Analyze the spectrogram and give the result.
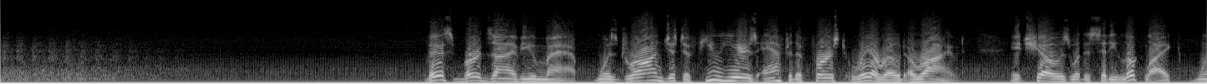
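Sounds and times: steam train rumbling: 0.0 - 2.0.

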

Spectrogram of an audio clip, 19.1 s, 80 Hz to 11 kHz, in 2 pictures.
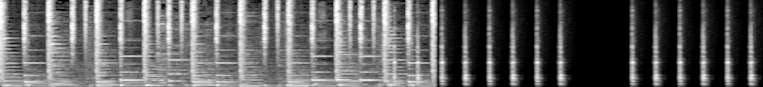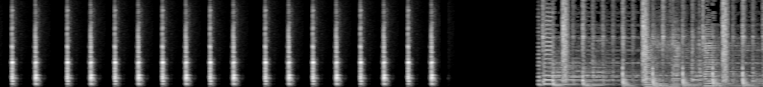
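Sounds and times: background music: 0.0 - 5.5, 16.3 - 19.0
countdown timer clock ticking: 7.9 - 15.1.

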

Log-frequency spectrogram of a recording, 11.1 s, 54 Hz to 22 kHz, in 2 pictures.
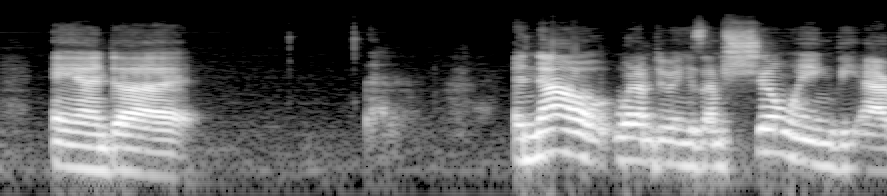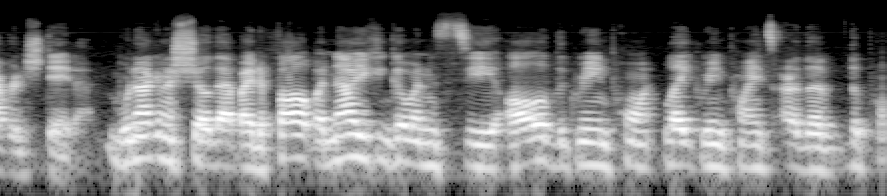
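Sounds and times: person saying uh: 0.4 - 1.2, 3.3 - 11.0.

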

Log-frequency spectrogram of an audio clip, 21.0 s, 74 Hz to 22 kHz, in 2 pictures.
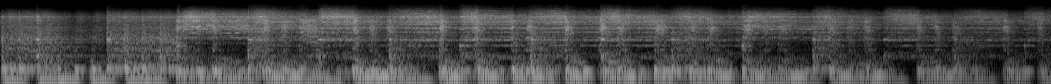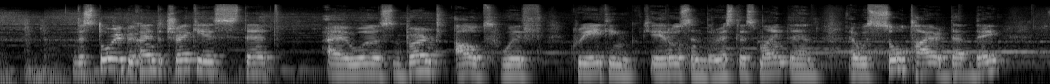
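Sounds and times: metal music with chugging guitar: 0.0 - 15.0
drum kit: 0.0 - 21.0.

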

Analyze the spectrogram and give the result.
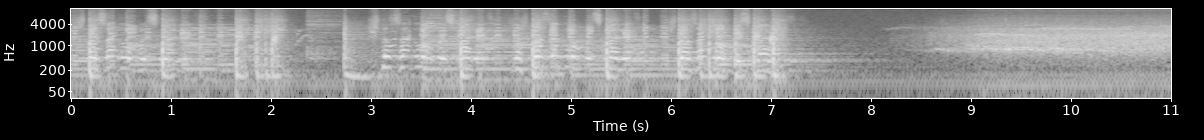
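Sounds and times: crowd noise: 8.4 - 11.0
audience applause: 8.6 - 11.0.

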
